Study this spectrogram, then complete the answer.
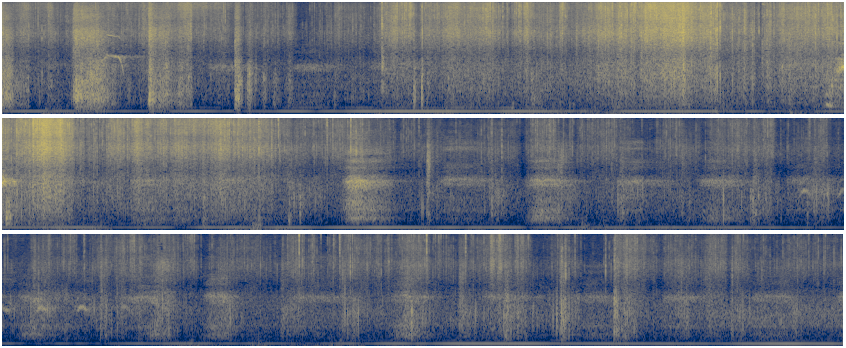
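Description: Footsteps crunch on gravel and frozen ground.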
